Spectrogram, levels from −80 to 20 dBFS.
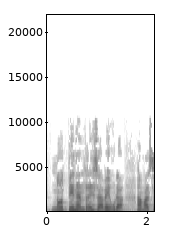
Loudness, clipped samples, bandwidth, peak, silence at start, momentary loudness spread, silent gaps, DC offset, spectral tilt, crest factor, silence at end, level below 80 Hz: -21 LUFS; under 0.1%; 10.5 kHz; -8 dBFS; 0.1 s; 5 LU; none; under 0.1%; -5 dB/octave; 14 dB; 0 s; -50 dBFS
